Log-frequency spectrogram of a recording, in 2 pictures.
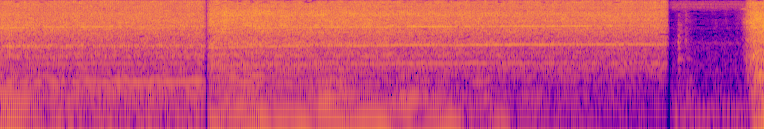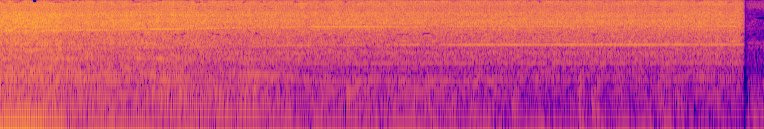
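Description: Cordless power drill running with a steady whine as it spins the intake manifold nuts off. It stops for about half a second around five seconds in, then runs again for about six seconds before cutting off.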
